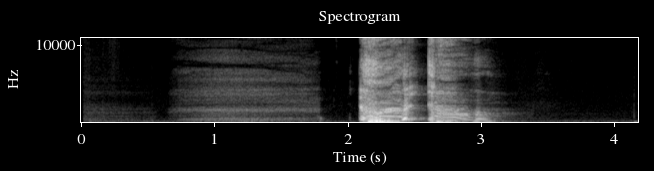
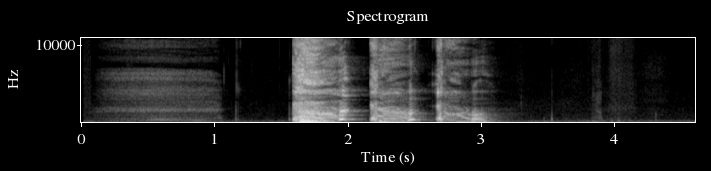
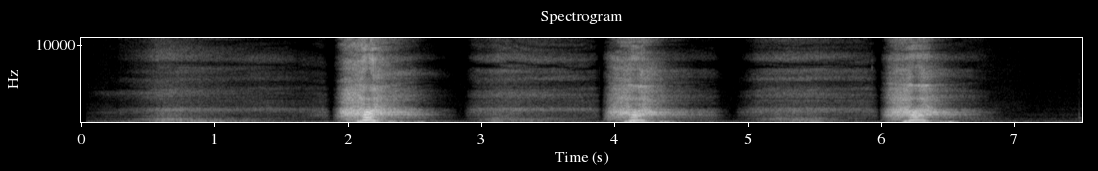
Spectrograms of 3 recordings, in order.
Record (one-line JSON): {"cough_length": "4.2 s", "cough_amplitude": 32768, "cough_signal_mean_std_ratio": 0.26, "three_cough_length": "4.6 s", "three_cough_amplitude": 25025, "three_cough_signal_mean_std_ratio": 0.3, "exhalation_length": "7.5 s", "exhalation_amplitude": 13170, "exhalation_signal_mean_std_ratio": 0.34, "survey_phase": "beta (2021-08-13 to 2022-03-07)", "age": "45-64", "gender": "Female", "wearing_mask": "No", "symptom_none": true, "smoker_status": "Never smoked", "respiratory_condition_asthma": false, "respiratory_condition_other": true, "recruitment_source": "REACT", "submission_delay": "1 day", "covid_test_result": "Negative", "covid_test_method": "RT-qPCR"}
